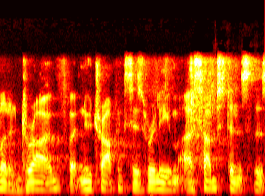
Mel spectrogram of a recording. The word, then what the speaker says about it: nootropics: And also nootropics, yeah. Yeah. Nootropics, is that how you pronounce it?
